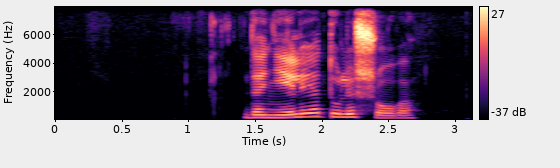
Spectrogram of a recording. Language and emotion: Russian, neutral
